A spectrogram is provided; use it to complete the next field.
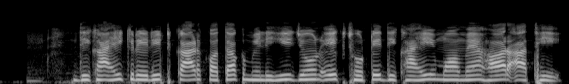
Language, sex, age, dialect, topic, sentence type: Chhattisgarhi, female, 18-24, Eastern, agriculture, question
